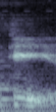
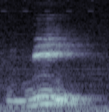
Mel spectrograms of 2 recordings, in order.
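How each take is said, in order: First: "di" with the everyday Indonesian D; wrong di. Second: "di" drawn out with the Arabic dal sound; correct Arabic di. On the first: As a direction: give "di" as the incorrect example, plain D. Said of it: "Bukan di". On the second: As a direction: model a slow "di" as an Arabic letter. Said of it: "tapi di". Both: Shown as a demonstration.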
